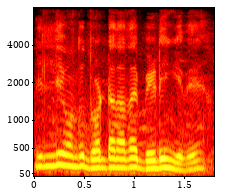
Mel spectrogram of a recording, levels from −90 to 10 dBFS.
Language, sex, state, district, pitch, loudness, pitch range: Kannada, male, Karnataka, Koppal, 155 Hz, -13 LUFS, 140-175 Hz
